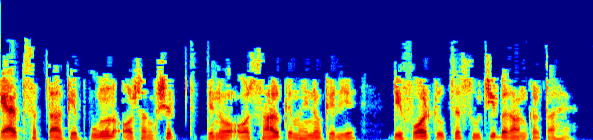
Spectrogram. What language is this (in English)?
Hindi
